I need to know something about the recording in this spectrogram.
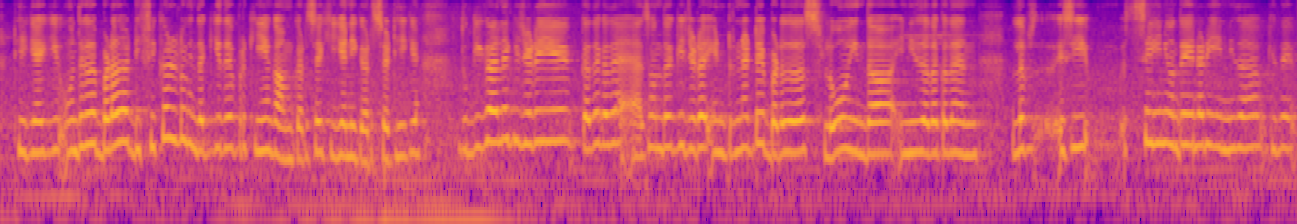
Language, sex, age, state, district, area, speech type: Dogri, female, 18-30, Jammu and Kashmir, Jammu, urban, spontaneous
